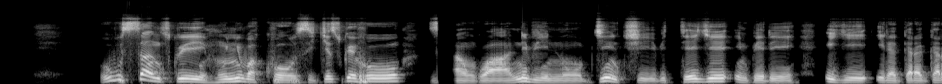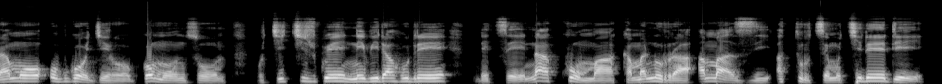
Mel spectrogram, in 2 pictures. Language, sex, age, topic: Kinyarwanda, male, 25-35, finance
